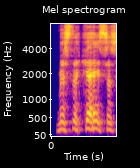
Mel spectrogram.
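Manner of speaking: usual speaking voice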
